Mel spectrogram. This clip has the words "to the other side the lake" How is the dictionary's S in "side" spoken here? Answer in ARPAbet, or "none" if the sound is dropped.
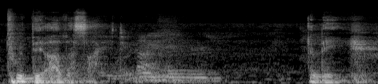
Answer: S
